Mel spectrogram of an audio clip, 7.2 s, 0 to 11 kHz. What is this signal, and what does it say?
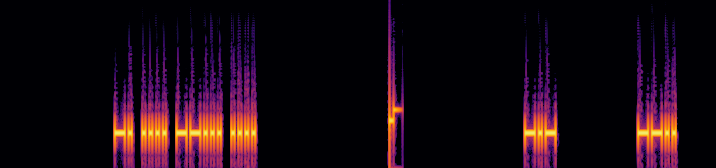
Morse code, heard as a keyed tone, about 36 wpm, spaced as for 21 wpm, 700 Hz. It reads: NH7H KZ
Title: USA Call Signs - 4 Characters - 8x Character Spacing - 35wpm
